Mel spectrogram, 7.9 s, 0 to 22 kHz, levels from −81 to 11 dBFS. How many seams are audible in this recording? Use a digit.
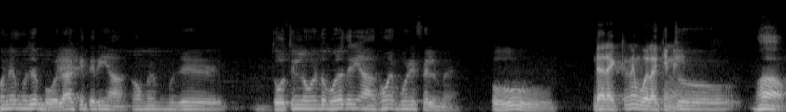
0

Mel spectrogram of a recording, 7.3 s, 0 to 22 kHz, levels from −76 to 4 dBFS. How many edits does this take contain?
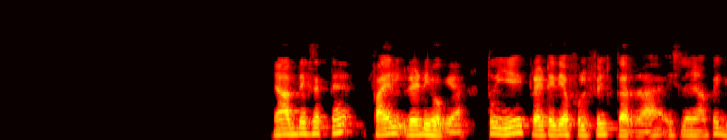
1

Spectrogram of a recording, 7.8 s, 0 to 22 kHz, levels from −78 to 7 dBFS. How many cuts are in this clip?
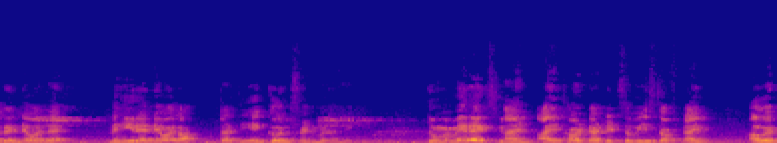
2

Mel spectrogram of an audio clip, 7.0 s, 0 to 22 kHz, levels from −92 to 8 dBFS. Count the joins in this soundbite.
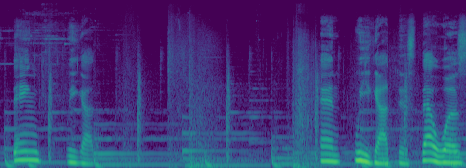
3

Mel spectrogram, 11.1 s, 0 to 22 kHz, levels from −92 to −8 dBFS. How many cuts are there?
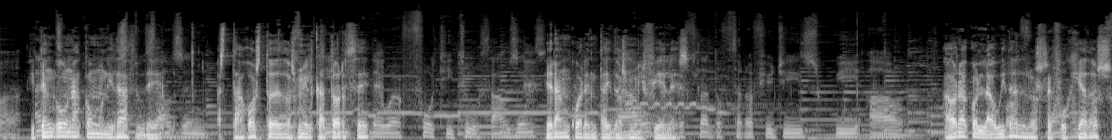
1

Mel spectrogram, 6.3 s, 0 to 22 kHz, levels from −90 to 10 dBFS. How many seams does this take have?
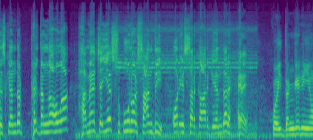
2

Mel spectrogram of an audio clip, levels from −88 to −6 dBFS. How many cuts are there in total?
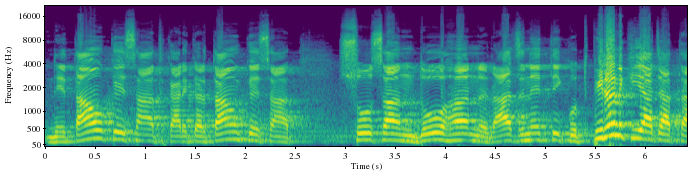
0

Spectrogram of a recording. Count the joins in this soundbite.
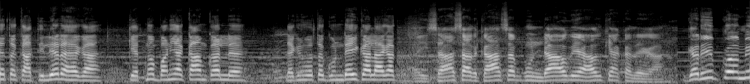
2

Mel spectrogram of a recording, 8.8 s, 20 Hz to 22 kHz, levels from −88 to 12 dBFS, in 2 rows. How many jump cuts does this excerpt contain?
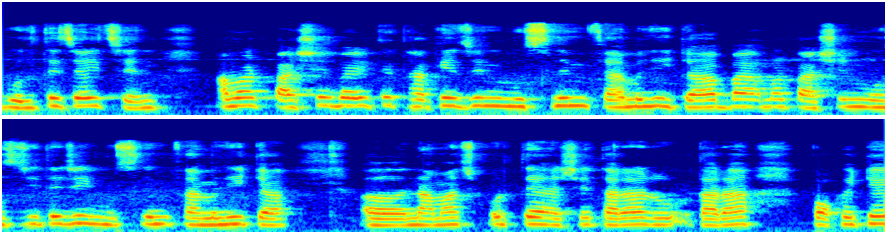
0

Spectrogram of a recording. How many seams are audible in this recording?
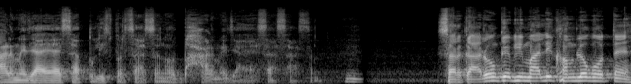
1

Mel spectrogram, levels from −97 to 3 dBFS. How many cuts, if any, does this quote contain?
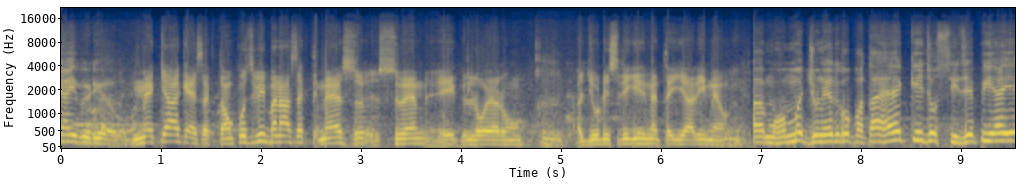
2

